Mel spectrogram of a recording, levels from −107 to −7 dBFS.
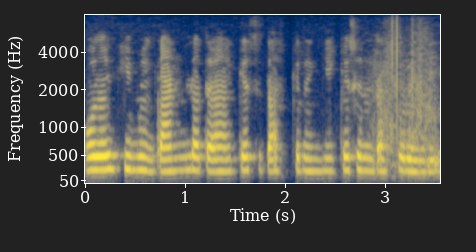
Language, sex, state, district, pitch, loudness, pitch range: Hindi, female, Bihar, Sitamarhi, 225 Hz, -16 LUFS, 215-235 Hz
